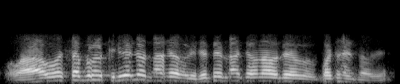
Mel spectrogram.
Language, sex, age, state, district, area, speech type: Sindhi, male, 60+, Gujarat, Kutch, rural, conversation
